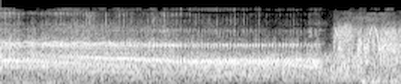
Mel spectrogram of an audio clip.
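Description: A cartoon character's long drawn-out battle yell as he charges, sliding slowly down in pitch, cut off about one and a half seconds in by a short burst of noise from a fight sound effect.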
